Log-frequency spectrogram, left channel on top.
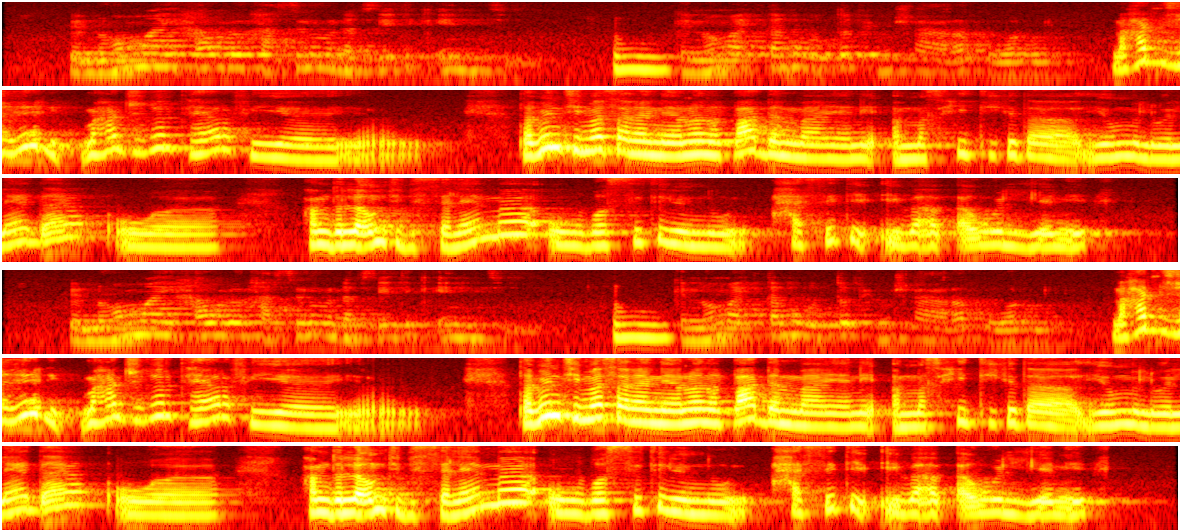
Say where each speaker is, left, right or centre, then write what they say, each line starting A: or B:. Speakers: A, on the right (about 40°); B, on the right (about 70°).
A: في ان هم يحاولوا يحسنوا من نفسيتك انتي
B: مم.
A: لكن ان هم يهتموا بالطفل مش هيعرفوا برضه
B: ما
A: استحالة
B: حدش غيرك ما حدش غيرك هيعرف ي... ي- طب انت مثلا
A: بالظبط
B: يا رنا بعد ما يعني اما صحيتي كده يوم الولاده والحمد لله قمتي بالسلامه وبصيتي للنور حسيتي بايه بقى باول يعني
